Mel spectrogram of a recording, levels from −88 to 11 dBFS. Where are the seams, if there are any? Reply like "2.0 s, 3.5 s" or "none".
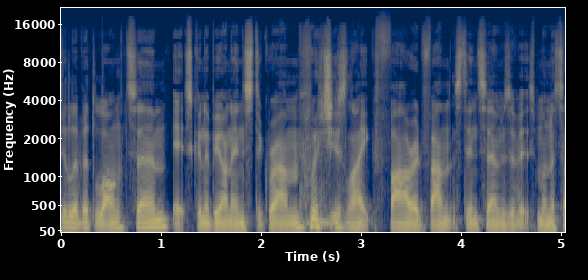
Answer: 1.2 s, 2.4 s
